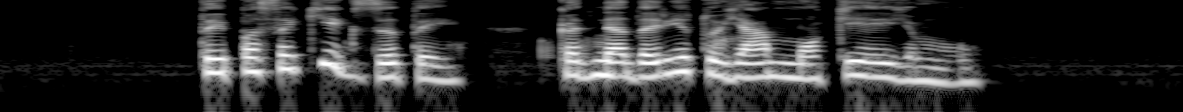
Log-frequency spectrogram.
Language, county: Lithuanian, Tauragė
